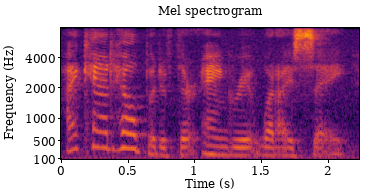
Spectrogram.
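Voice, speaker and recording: A woman's voice: fairly low pitch, very animated, brisk, vocal fry, a little mellow, slight background noise. A woman voicing a blunt, earnest male preacher in a story, with emphatic delivery. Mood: defensive, earnest. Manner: emphatic, protesting. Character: fiery, stubborn male evangelist Paul, blunt and earnest.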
